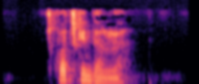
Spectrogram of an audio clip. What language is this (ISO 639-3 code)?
lzz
